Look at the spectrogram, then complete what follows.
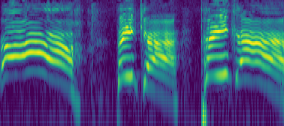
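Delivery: long, slow, drawn-out, very high yell. Searching for a lost possum, calling its name: yelling. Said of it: "Why were you yelling".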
